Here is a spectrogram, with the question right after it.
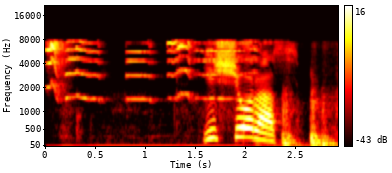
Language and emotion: Russian, angry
